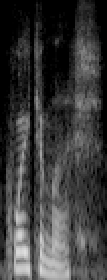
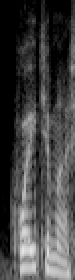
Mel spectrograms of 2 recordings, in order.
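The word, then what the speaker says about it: Quatermass: Quite a mass spelled like quarter mass, but with without the middle R, without the R in the in the middle. Quite a mass.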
